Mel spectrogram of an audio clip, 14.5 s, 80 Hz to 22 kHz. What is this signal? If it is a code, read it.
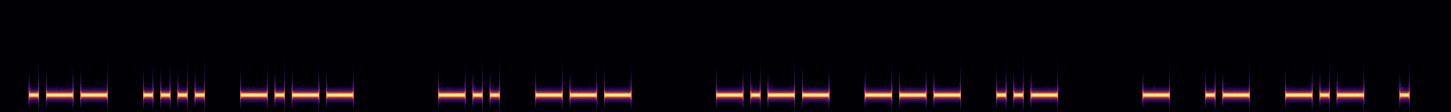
Morse code, heard as a keyed tone, about 14 wpm, spaced as for 12 wpm, 680 Hz. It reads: WHY DO YOU TAKE
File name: Morsekurs / Witze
